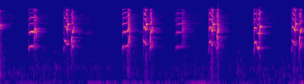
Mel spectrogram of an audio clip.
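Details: Greater green leafbird (cucak ijo), kept as a contest songbird, giving short, sharp, harsh chattering bursts spaced irregularly about once a second, with silence between them.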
